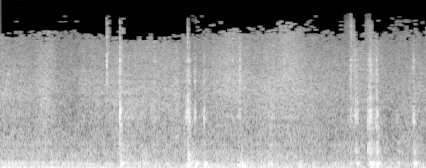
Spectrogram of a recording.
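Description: Steady low rumble of a car heard from inside its cabin, with a few short sharp clicks.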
